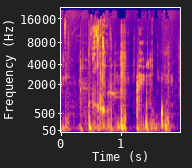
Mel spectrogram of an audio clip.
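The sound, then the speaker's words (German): Food is chewed during a vitamin-rich meal, producing many crisp, crunchy munching sounds in a quick, irregular rhythm, fairly faint and with no talk. “munching my, munching my meal.”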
